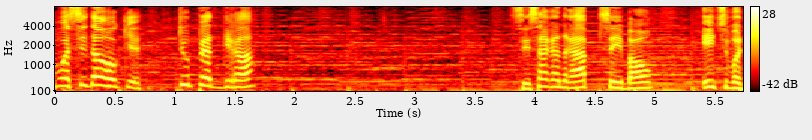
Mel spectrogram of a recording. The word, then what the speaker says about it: Saranerape: Mais je vais le prononcer, je vais te l'épeler plutôt parce que c'est s'écrit pas comme ça se prononce. C'est écrit en phonétique là. S-A-R-A-N-E-R-A-P-E. Saran Rap.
